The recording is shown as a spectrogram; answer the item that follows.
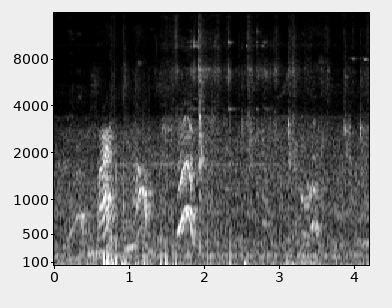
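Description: A puppy yapping: four short, high yaps that rise and fall in pitch in the first two seconds, with a soft thump under the second, then a couple of fainter yaps later on.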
